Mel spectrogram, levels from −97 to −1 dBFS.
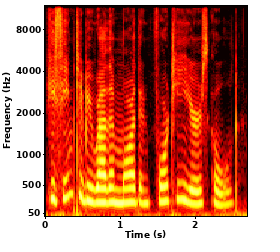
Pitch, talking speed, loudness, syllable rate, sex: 235 Hz, 220 wpm, -16 LUFS, 5.2 syllables/s, female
